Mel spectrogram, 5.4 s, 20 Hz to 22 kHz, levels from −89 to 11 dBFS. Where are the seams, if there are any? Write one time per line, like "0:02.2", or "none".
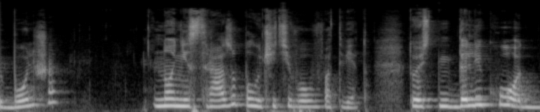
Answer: none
